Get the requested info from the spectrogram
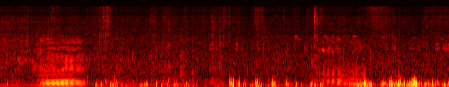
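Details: Cow on a farm, after feeding well on fodder, while her calf suckles milk from her: two short, low, harmonic moos about three seconds apart, with irregular thumping and knocking sounds between them.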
